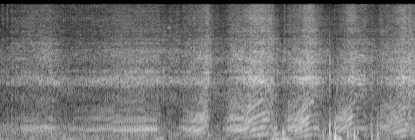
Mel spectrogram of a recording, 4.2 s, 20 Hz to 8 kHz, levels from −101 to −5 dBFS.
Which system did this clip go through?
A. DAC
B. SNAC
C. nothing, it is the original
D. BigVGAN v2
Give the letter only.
C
